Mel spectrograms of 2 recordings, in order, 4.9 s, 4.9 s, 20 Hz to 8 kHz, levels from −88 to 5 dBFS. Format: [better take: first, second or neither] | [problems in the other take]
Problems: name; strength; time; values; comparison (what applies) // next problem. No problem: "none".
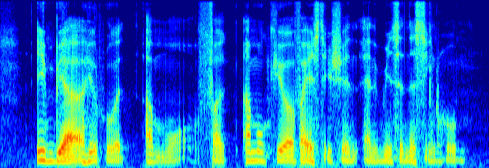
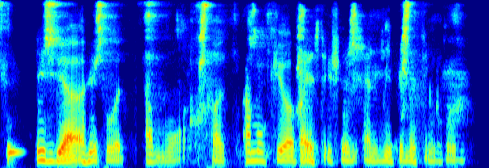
first | noise reduction (neural mask model Resemble Enhance denoiser)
